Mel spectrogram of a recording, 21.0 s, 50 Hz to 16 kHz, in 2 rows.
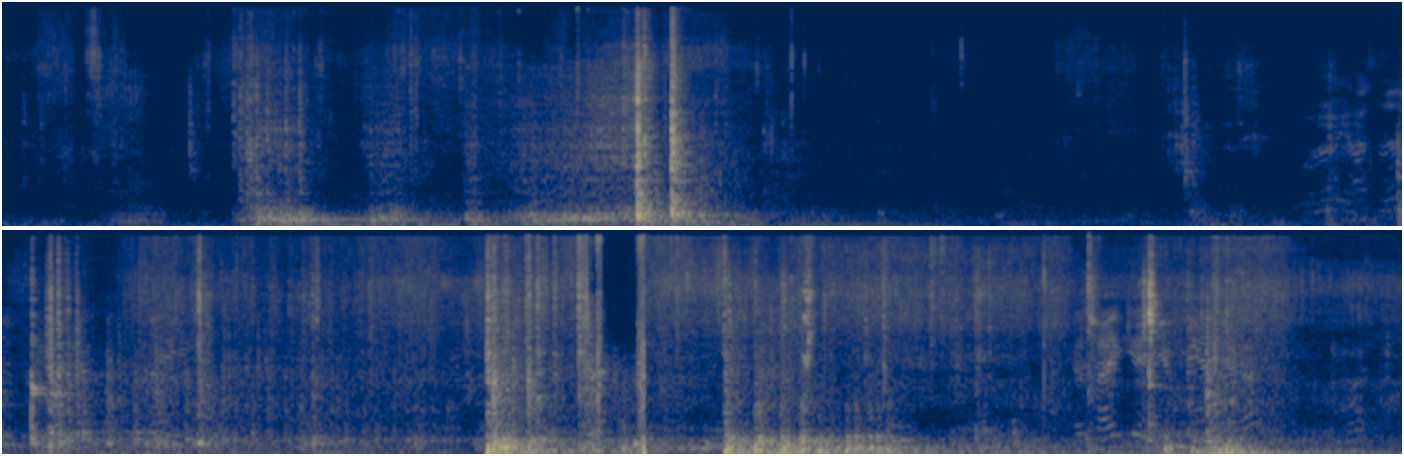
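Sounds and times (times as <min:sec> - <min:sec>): knocks and scraping on metal boat: 0:00.7 - 0:05.8, 0:08.7 - 0:21.0.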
